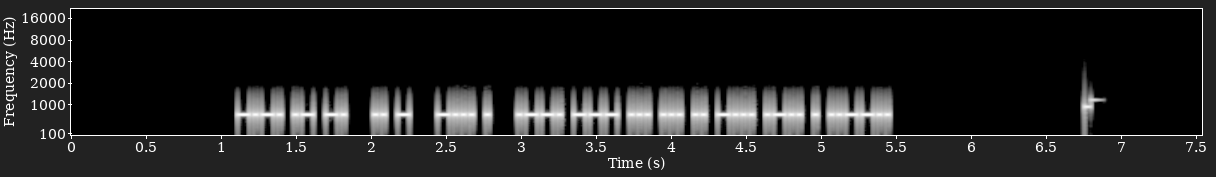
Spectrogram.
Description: Morse code, heard as a keyed tone, about 44 wpm, 700 Hz. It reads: CAN IT BE POSSIBLE?
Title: Sentences from Top 500 Words 45wpm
